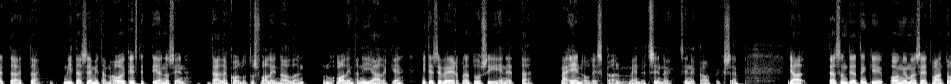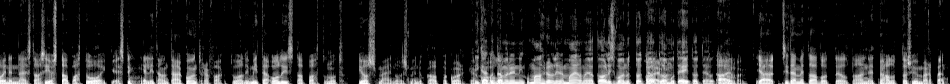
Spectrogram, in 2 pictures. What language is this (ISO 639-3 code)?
fin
